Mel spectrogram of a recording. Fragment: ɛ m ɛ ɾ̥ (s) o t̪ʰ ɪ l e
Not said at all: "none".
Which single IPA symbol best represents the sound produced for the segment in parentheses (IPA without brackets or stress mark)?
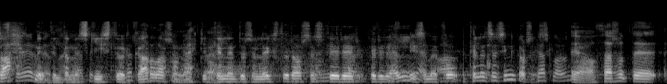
f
